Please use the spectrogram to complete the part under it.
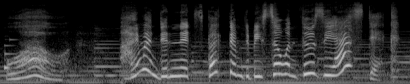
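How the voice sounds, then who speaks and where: A tiny floating fairy companion from an anime game. The voice is piercingly high and childlike, with very lively pitch swings. The little creature is excitable, boastful and exclamatory, and loud music plays behind. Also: female voice, a little slow, heavily acted. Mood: boastful, animated. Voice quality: squeaky, childlike. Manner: speaks of herself in third person, exclamatory. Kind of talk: anime game character acting.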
